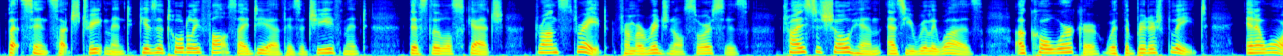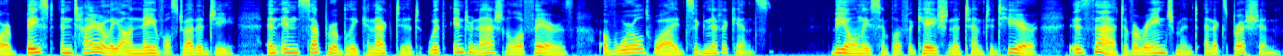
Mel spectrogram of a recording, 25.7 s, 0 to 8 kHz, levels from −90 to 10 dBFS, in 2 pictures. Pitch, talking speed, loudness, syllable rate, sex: 165 Hz, 145 wpm, -21 LUFS, 5.4 syllables/s, female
